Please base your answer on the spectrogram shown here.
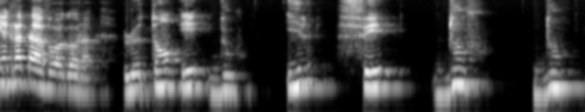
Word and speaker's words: doux: Le temps est doux. Il fait doux. Doux. Ou, lembrando, tem o som da letra U em português. O X não vai ser pronunciado. Então, agora, acho que eu vou mudar aqui meu emojizinho.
